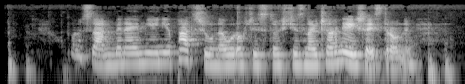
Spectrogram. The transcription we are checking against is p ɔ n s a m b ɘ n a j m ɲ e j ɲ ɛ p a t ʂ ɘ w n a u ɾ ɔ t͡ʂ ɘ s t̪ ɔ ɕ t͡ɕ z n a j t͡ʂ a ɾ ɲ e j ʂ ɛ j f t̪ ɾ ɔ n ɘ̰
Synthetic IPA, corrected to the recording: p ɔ n s a m b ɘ n a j m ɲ e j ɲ ɛ p a t ʂ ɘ w n a u ɾ ɔ t͡ʂ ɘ s t̪ ɔ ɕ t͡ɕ z n a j t͡ʂ a ɾ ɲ e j ʂ ɛ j s t̪ ɾ ɔ n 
